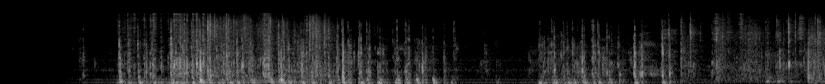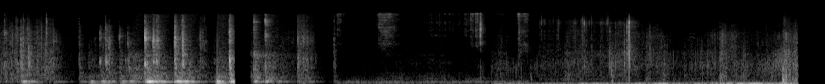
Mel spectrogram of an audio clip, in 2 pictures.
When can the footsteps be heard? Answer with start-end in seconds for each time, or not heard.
13.2-16.2.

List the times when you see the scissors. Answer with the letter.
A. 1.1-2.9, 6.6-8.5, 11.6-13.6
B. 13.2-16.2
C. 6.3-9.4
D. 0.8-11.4
A.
